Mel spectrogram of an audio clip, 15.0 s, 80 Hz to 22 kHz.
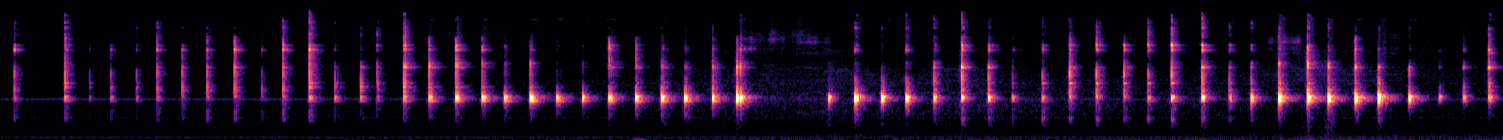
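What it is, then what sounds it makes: Wooden frog guiro. A wooden stick rubs along the ridged back of a hand-sized, carved, hollow wooden frog guiro, producing a croaking rasp. About 39 short, woody clicks centered near 1.3 kHz with bright overtones come in quick, uneven strokes, growing louder toward about 7 seconds. After a brief pause, the strokes resume and peak again near the end.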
